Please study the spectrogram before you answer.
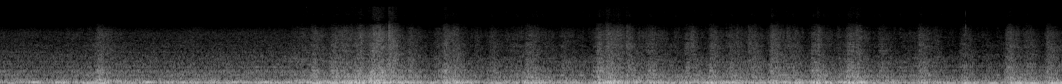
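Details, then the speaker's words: Furnace in a basement emitting a deep, steady rumble that swells and surges every few seconds as if struggling; it makes a light flicker, then seems to shake itself free after a while; cause unknown. "You know what? I might just stay here for a little bit cuz it seems like it's struggling. I can hear it struggling a little."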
